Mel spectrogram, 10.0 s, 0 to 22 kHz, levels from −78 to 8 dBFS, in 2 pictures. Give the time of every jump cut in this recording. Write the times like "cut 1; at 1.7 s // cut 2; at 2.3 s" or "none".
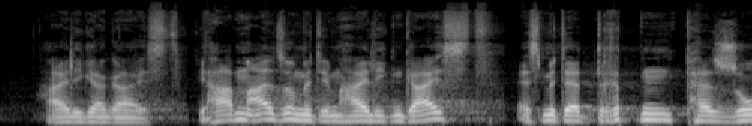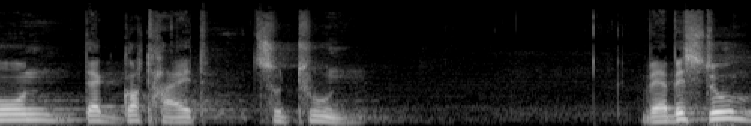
cut 1; at 1.2 s // cut 2; at 3.4 s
